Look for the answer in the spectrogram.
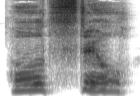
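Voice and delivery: loud, rough, lion-like roar, slurring the S. A voice speaks to a man pinned on a steel table, roaring, lion-like voice. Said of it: "as if through a roaring lion".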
